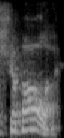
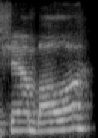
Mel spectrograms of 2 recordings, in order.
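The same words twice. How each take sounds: First: The word is said without an m sound. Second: The word is said with an m sound. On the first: "Shambhala without the M" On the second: "you mean Shambhala?"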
